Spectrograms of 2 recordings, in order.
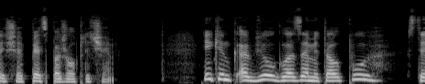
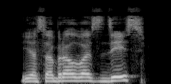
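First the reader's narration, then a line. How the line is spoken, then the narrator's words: Booming. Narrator (Russian): прогудел великий вождь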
